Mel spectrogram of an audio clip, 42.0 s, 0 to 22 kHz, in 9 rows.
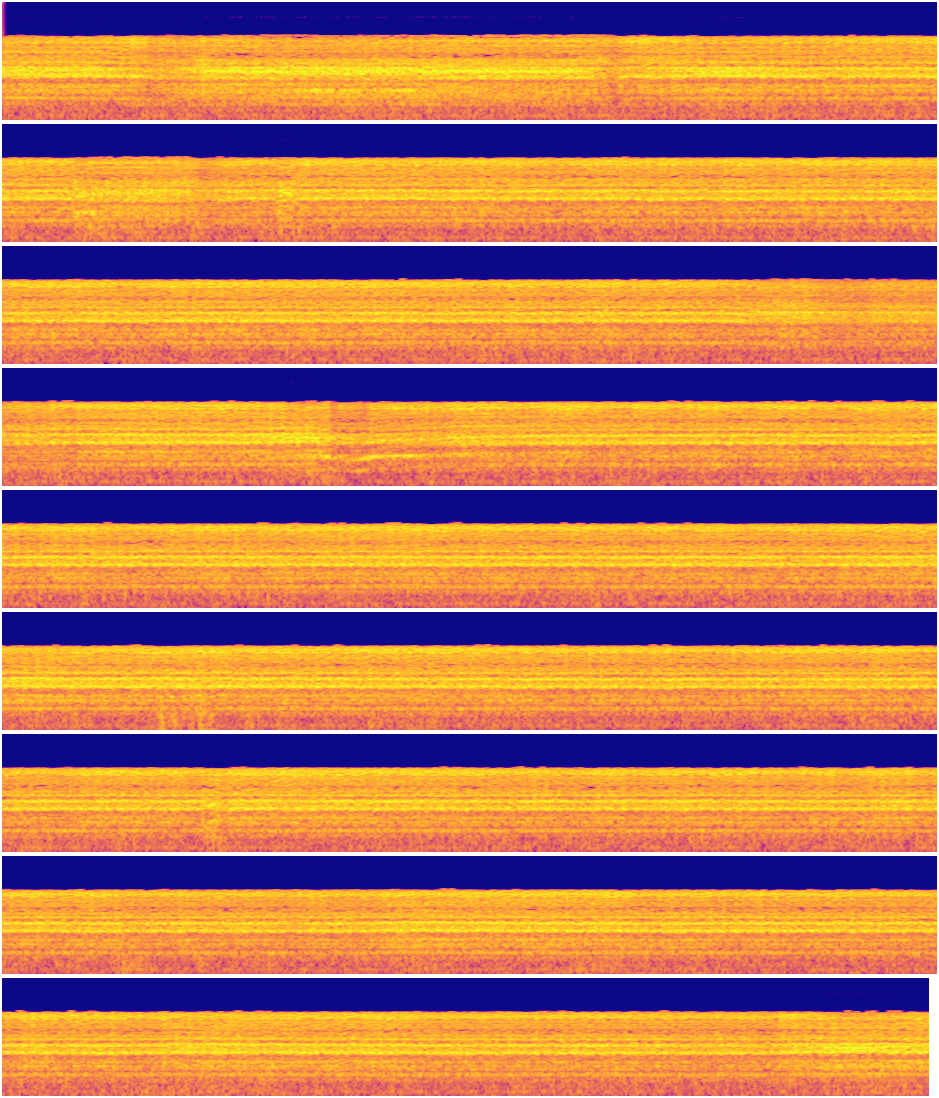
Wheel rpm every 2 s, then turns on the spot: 160, 160, 160, 160, 160, 160, 160, 150, 150, 160, 160, 160, 160, 160, 160, 160, 160, 160, 160, 160, 160.
none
